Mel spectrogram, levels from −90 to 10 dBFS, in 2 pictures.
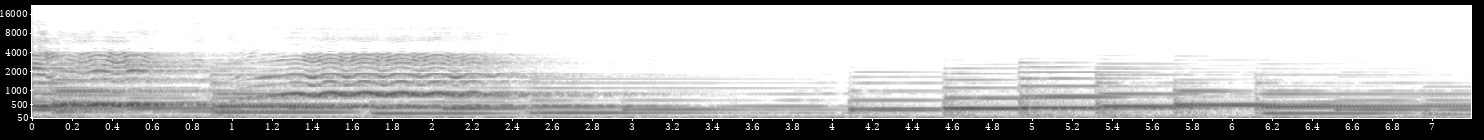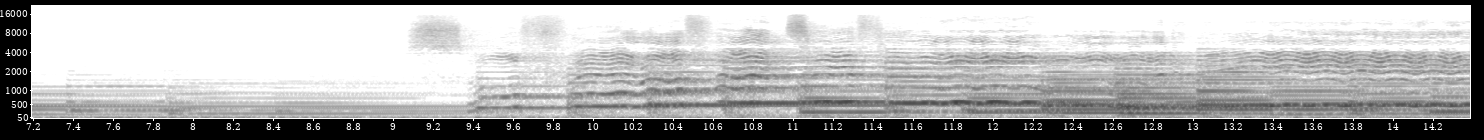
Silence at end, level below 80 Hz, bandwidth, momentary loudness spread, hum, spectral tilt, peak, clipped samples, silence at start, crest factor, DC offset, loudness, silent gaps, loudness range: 0 s; -54 dBFS; 14.5 kHz; 23 LU; none; -5.5 dB/octave; -14 dBFS; under 0.1%; 0 s; 18 dB; under 0.1%; -31 LUFS; none; 15 LU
